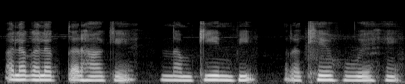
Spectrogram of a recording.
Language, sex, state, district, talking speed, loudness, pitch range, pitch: Hindi, female, Madhya Pradesh, Bhopal, 120 wpm, -14 LUFS, 190-205 Hz, 195 Hz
